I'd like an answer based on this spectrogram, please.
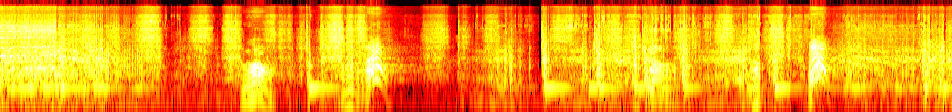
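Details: Samoyed dog named Suka barking while chasing a remote-controlled car for exercise: four short, harmonic barks spaced a second or more apart, over the steady whine of the car's motor, with people talking between.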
